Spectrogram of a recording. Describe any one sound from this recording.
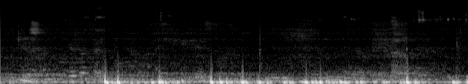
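Knocks and bumps thud against a handheld microphone.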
